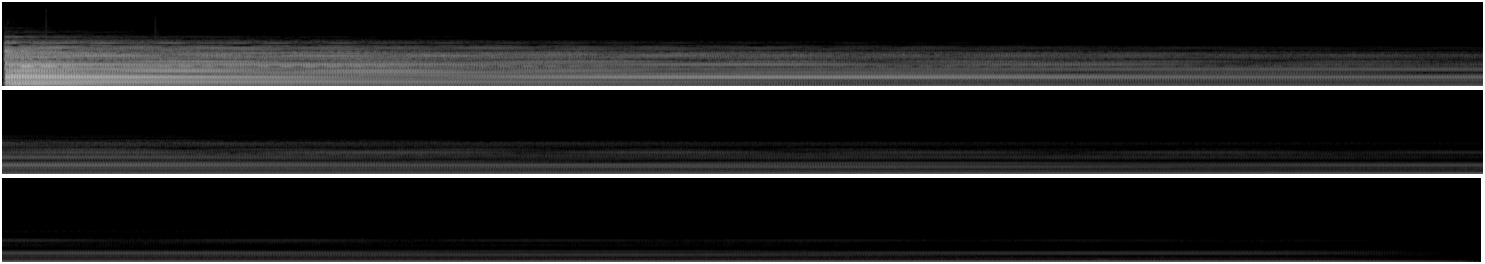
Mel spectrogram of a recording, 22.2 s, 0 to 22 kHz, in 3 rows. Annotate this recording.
MISStereoPiano
These were made available by the source listed below.
You may also cite as a reference, link to our page from another web page, or provide a link in a publication using the following URL:
Instrument Piano
Model Steinway & Sons
Performer Evan Mazunik
Date November 5 & 27, 2001
Location 2017 Voxman Music Building
Technician Michael Cash
Distance Left mic 8" above center bass strings
Right mic 8" above center treble strings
